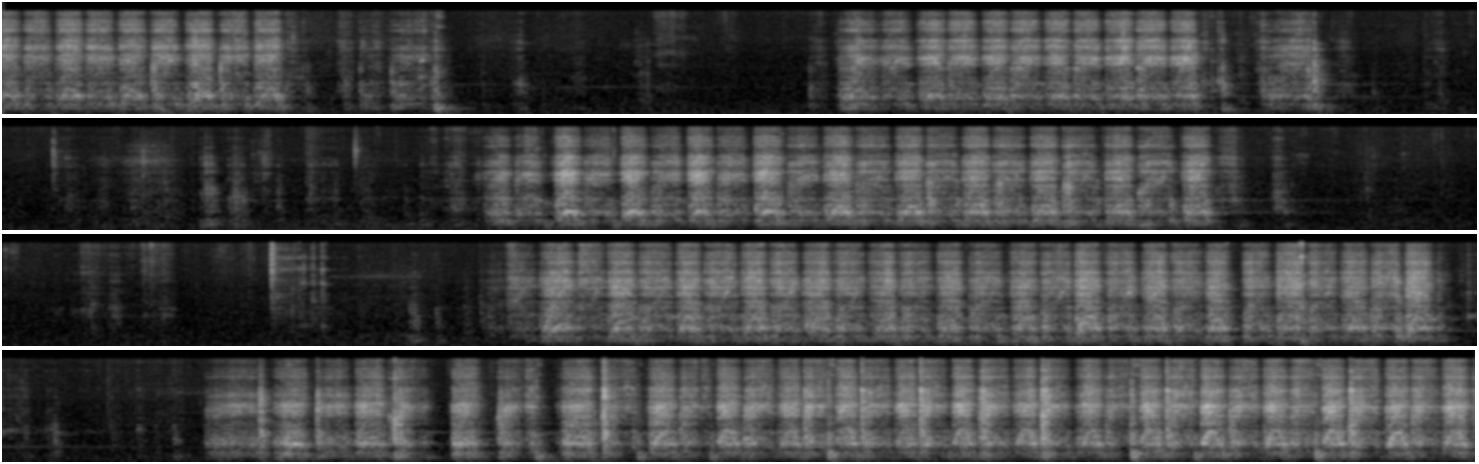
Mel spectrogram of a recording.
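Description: Jeweler's saw cutting through a metal fork: fast, even rasping strokes of the fine blade in several spells of a few seconds each, with short pauses between them as the blade is turned along the outline.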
